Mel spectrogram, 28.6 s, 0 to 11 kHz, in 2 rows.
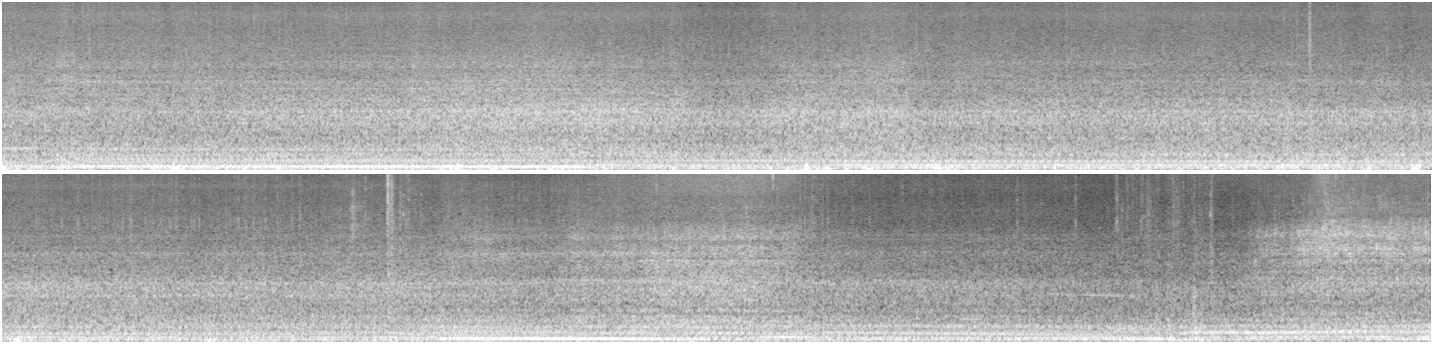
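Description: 1987 Pontiac Firebird Trans Am's 5.7-litre TPI V8 running at a steady cruise, heard from inside the cabin as a low drone over tyre and road noise, its pitch shifting a few times as the throttle and speed change.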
